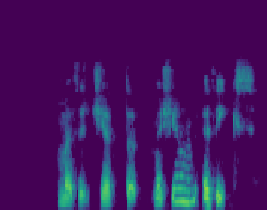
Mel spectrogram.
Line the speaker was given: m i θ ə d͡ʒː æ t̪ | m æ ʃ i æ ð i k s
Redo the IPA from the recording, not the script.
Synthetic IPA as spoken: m æ θ ə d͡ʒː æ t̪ | m æ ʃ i æ θ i k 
